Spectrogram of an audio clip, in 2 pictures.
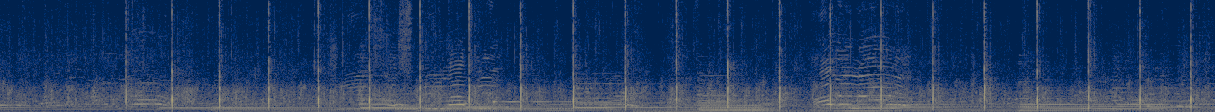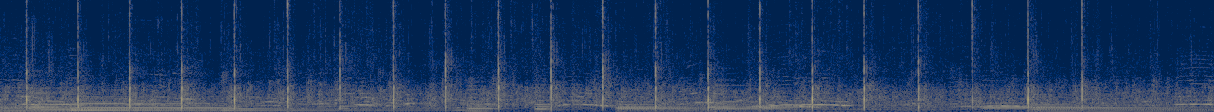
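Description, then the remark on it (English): A church audience claps hands in a steady, rhythmic beat throughout, loud, over sustained keyboard chords, with voices mixed in beneath the clapping, giving the Lord Jesus a hand clap. “Let's give the Lord Jesus a great big hand clap.”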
